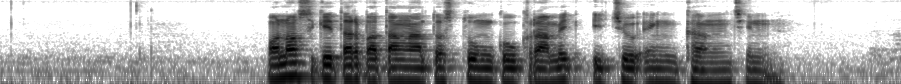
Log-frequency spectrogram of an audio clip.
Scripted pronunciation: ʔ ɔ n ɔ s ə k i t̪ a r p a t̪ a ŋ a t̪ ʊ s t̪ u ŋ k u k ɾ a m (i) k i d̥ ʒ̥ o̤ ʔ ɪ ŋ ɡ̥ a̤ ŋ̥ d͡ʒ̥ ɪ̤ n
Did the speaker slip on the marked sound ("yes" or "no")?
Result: yes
